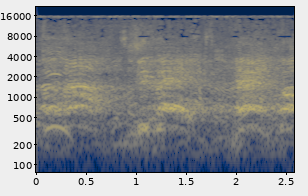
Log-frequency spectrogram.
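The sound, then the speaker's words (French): A crowd of protesters chants a slogan against Nicole Notat and Juppé, loud massed voices in a steady rhythmic cadence that rises and falls together. “Vous avez entendu le slogan ? Notat, Juppé, même combat.”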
